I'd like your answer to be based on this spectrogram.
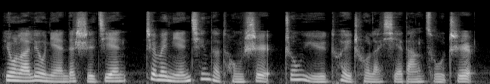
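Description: In a mid-range, even voice, someone narrates a first-person script, measured and sincere throughout while leaning on fervent emphasis.

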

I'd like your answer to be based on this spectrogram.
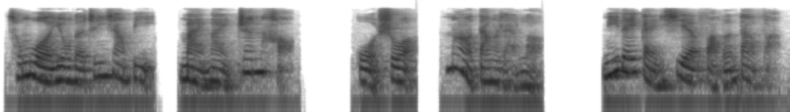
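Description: Slow-reading woman in an echoey room. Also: lowish voice, fairly bright tone. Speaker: reader of a personal testimony. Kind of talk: read-aloud first-person account. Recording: roomy, dull lo-fi recording.

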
